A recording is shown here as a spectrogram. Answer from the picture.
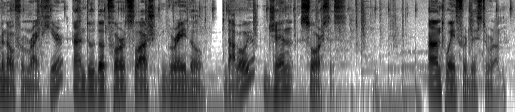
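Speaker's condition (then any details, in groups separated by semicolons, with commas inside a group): No condition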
